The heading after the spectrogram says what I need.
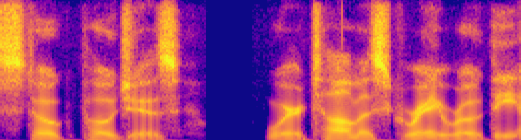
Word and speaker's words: Stoke Poges: off on another tour, to Stoke Poges church, pronounced Stoke Pógees, where Thomas Grey wrote the elegy.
